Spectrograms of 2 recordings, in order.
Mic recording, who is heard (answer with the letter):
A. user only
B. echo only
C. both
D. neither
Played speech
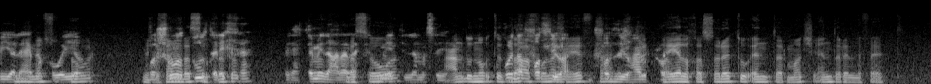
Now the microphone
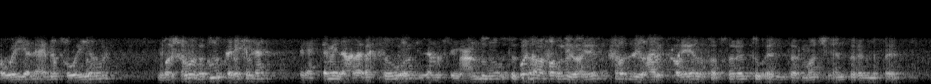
B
